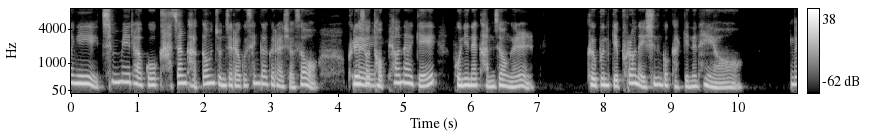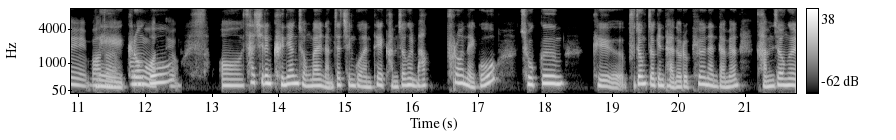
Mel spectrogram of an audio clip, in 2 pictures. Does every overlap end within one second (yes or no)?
no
